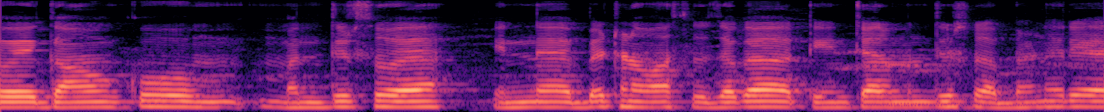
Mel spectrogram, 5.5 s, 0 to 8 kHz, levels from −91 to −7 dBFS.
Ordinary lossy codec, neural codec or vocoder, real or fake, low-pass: none; none; real; none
